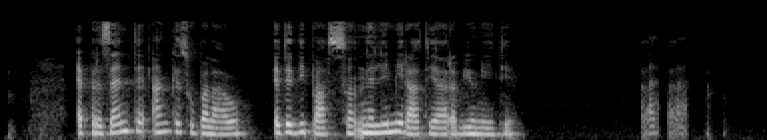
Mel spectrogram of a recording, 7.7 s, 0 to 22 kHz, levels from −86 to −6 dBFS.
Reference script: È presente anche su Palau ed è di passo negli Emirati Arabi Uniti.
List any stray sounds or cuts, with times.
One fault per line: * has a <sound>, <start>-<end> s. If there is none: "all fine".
* has a laugh, 6.4-6.9 s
